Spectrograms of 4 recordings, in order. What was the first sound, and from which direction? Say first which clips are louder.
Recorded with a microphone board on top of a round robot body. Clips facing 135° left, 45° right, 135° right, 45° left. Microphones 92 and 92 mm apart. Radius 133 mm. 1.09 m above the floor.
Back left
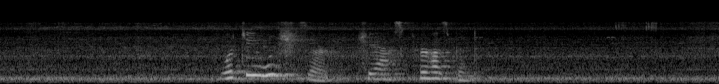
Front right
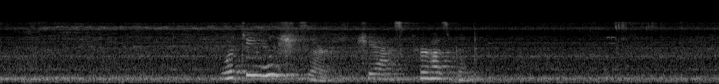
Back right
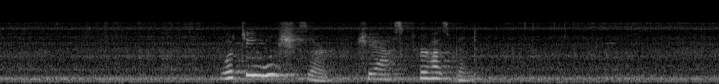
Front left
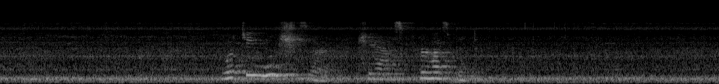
A woman speaking: back left 1 dB, back right 9 dB; 150° right.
